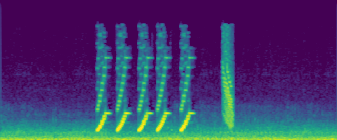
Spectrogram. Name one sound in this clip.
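Quick electronic menu blips sound in a rapid series.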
